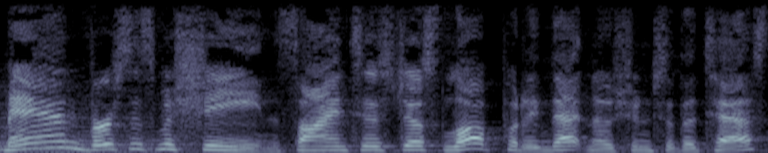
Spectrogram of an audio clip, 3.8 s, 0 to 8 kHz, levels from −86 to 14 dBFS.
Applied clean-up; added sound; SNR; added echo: none; none; none; none.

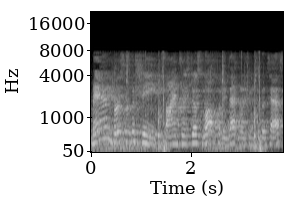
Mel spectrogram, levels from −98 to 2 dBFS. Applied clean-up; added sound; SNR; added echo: none; Drawer open or close; 11 dB; reverberation time 2.4 s.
